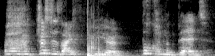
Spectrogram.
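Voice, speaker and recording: A woman's voice: sits high, animated, a little slow, noisy background. A woman playing a commanding male detective in a radio drama, grave and declarative as he deduces. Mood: grave, intent. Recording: distant microphone.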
